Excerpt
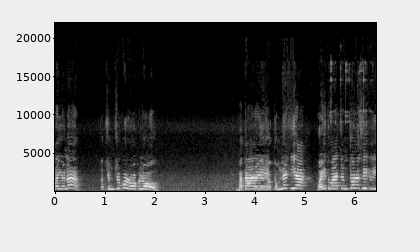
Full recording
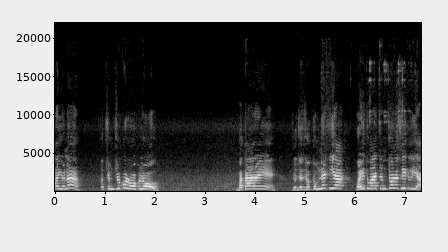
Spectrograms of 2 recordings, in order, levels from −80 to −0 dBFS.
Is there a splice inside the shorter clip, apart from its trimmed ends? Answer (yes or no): yes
